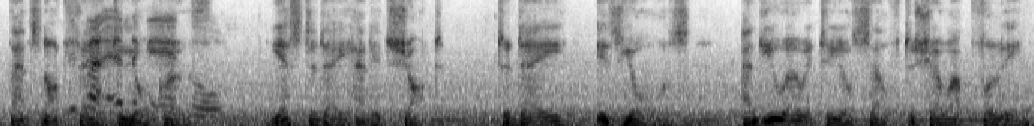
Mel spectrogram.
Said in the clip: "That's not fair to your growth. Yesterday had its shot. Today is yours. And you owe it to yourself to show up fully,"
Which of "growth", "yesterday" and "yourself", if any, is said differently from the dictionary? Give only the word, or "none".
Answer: none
